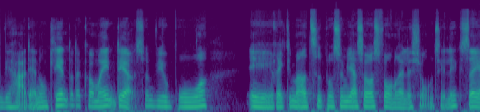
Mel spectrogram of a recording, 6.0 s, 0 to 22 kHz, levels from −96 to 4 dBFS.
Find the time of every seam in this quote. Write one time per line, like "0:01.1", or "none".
none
